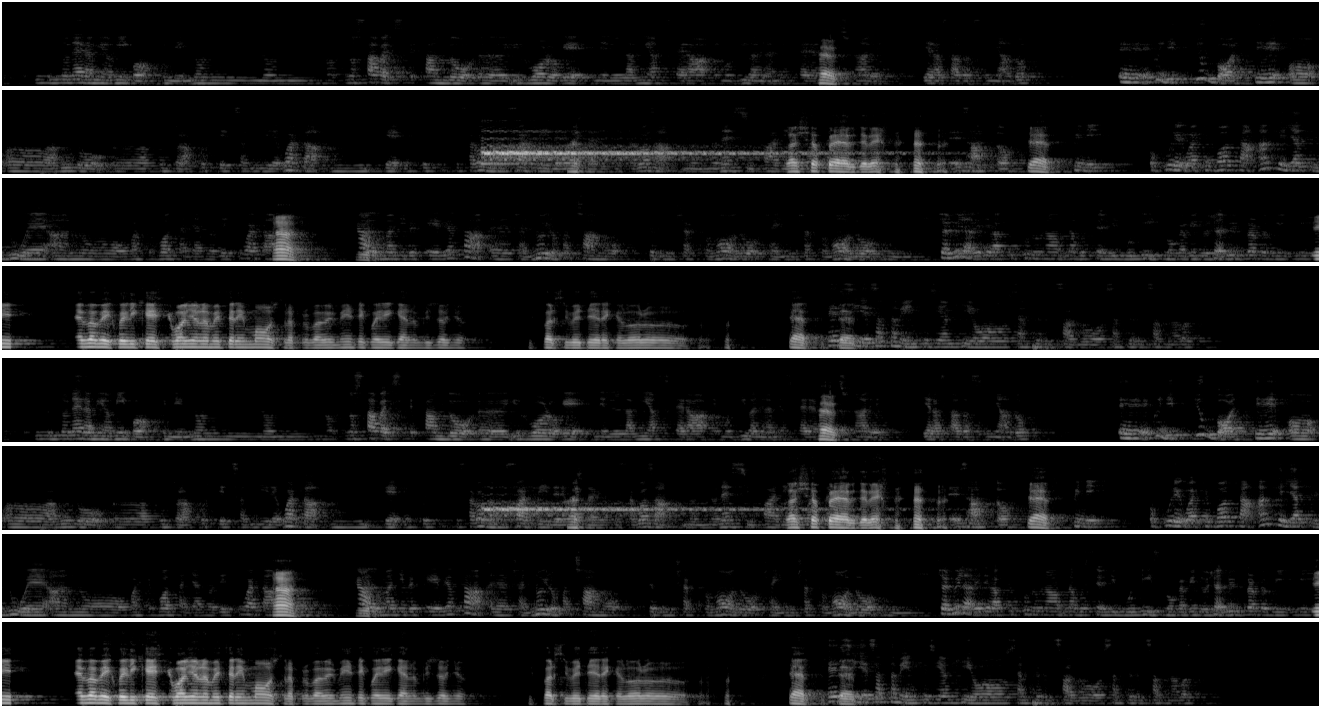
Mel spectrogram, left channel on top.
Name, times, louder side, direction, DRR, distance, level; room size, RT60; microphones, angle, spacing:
voice 1, 0.3-8.8 9.2-10.2 11.2-17.5 17.8-21.7 22.6-23.6 23.9-24.2 24.6-29.4 29.9-32.5 32.8-39.8 40.8-41.0 47.8-51.4, right 2 dB, 40° right, 2 dB, 2.7 m, -45 dB
sound 1, 18.0-22.2, left 6 dB, 90° left, 0.7 m, -31 dB
voice 2, 21.0-22.0 22.3-22.6 23.4-23.6 29.1-29.3 39.4-39.6 40.2-44.1 44.9-46.4 47.4-47.6 47.9-48.0, right 2 dB, 20° right, 17 dB, 0.5 m, -26 dB
25.5 x 9.4 x 5.2 m, 0.82 s
head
